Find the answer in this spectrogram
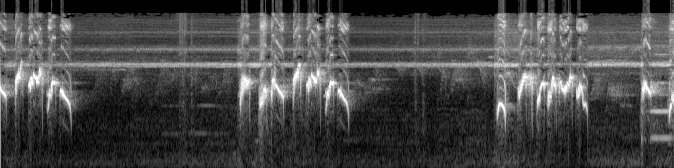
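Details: Morning competitive song of a red-whiskered bulbul, played as a decoy to spur birds to sing: three clusters of quick, liquid, up-and-down warbled notes, each under a second, separated by short pauses, with a thin steady whine behind.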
